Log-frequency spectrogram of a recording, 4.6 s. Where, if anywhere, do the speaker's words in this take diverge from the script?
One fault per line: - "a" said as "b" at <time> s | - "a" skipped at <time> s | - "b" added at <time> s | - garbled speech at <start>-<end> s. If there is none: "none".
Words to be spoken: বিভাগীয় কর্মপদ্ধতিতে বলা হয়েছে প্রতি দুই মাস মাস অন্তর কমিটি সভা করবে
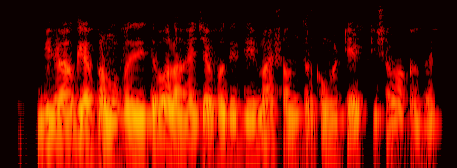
- "মাস" skipped at 2.8 s
- "একটি" added at 3.5 s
